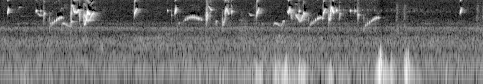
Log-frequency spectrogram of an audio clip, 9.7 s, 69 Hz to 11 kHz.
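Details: Eastern bristlebird, an endangered species, displaying in Booderee National Park at Jervis Bay, late August 2017: repeated high slurred whistles and sharp chirps scattered across ten seconds, over low thumps and rumble.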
